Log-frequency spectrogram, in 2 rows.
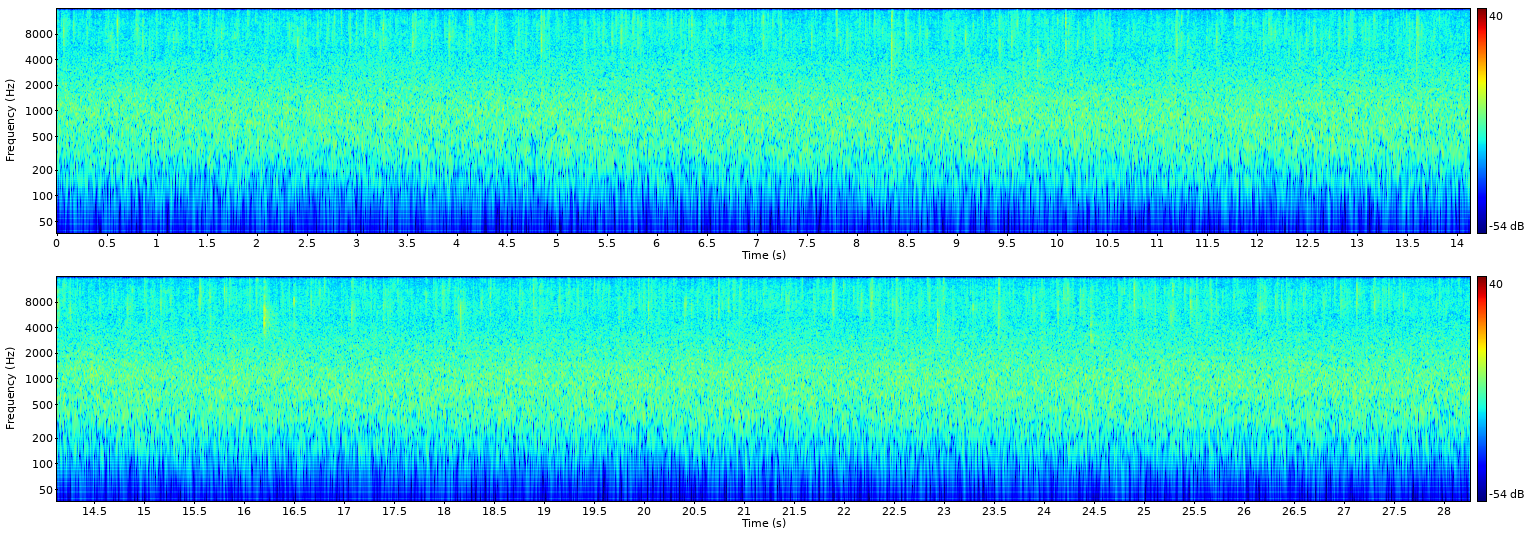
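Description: Light rain falling steadily: an even hiss of rain with scattered individual drop ticks, a couple of them sharper about 8 and 16 seconds in.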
